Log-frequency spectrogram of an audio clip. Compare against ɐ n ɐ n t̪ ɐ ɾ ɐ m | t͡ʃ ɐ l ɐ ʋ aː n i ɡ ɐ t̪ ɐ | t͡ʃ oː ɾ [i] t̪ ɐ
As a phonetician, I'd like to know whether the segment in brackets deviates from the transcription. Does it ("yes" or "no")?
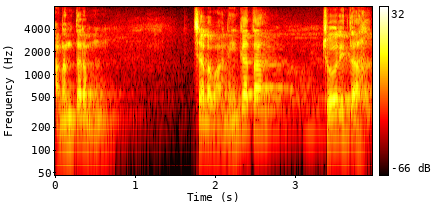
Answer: no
